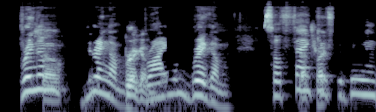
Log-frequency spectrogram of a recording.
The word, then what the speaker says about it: Brigham: correct is it brian bringham or bringham how do we pronounce your name so no end so it's brigham like brigham young university bring them bring them brian brigham so thank you for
